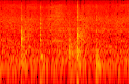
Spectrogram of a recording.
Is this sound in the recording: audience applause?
no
